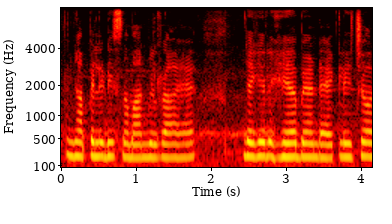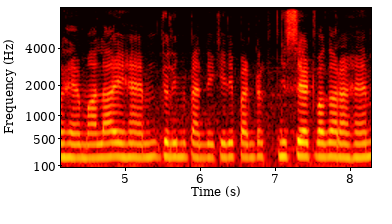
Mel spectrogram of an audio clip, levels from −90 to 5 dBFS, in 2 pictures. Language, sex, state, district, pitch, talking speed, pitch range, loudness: Hindi, female, Uttar Pradesh, Muzaffarnagar, 210 Hz, 190 wpm, 205-220 Hz, -28 LUFS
